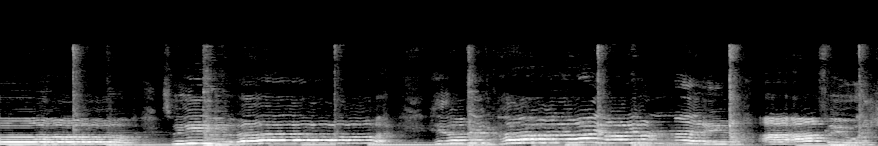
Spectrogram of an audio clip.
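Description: A woman singing a slow song in long held notes that bend and waver, over plucked acoustic guitar.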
